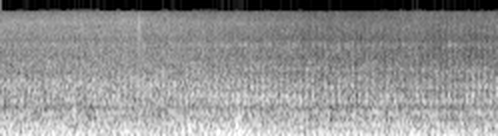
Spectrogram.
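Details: Steady idling vehicle engine rumble with broadband noise throughout; no animal voice.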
